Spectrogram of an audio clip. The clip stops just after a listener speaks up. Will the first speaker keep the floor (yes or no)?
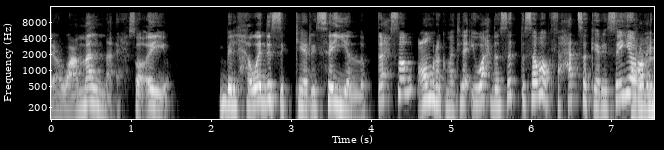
no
